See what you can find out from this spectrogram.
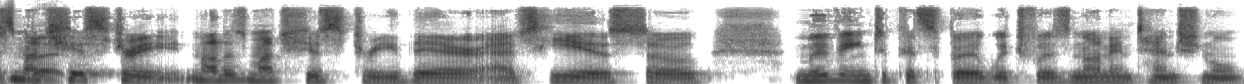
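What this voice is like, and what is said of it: Australian accent. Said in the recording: “your wonderful accent ... I grew up in Australia”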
